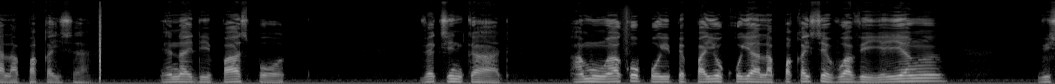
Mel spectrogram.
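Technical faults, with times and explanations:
0.98–1.02 s and 6.17–6.36 s, wireless microphone noise hit: brief static swishes over the speech as the FM radio link fades and receiver noise momentarily rises.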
